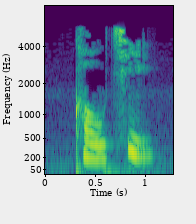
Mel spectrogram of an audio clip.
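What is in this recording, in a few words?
"口气" Mandarin Chinese; hsk; chinese-flashcards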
